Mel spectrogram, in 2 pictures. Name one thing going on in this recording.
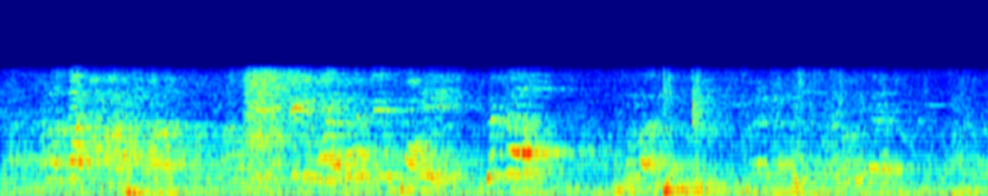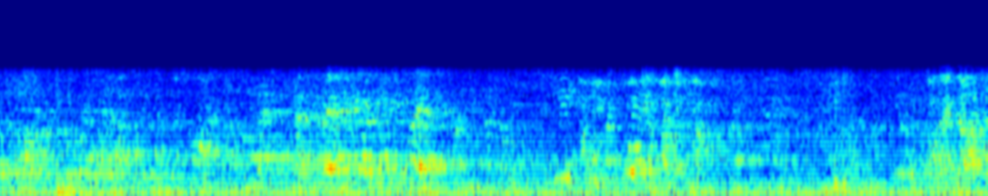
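Men shout and call out to each other across a large echoing indoor hall.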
